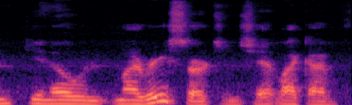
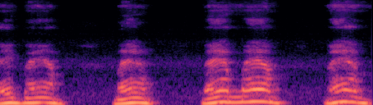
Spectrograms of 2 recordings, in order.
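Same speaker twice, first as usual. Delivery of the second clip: acted-out high excited yelling, over and over; 6 semitones higher, 4 dB louder than usual. Retelling a man in a restroom stopping him: imitating someone yelling. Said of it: "he's yelling at me".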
